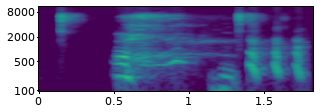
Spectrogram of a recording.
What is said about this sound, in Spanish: se escucha el bolígrafo bien cabrón.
